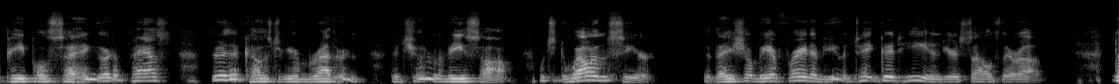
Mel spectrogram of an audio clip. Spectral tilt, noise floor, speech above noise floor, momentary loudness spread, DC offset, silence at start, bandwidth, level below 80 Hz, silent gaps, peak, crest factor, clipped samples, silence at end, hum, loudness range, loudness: -6 dB/octave; -49 dBFS; 24 dB; 14 LU; under 0.1%; 0 s; 12 kHz; -70 dBFS; 6.91-7.03 s; -6 dBFS; 20 dB; under 0.1%; 0 s; none; 2 LU; -25 LUFS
